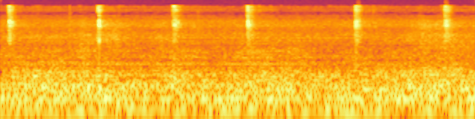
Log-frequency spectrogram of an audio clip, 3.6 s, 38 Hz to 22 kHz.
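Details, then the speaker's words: Old steering column bearing from a 1995–1997 airbag Toyota Land Cruiser 80 series tilt column, rocked by hand: six sharp metallic clicks from a lot of play; linked to steering column chirp/squeal; new OEM bearings have no play. "So, that bearing is making kind of a ton of noise."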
